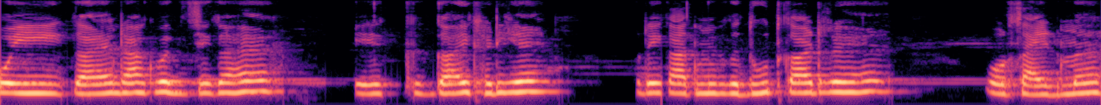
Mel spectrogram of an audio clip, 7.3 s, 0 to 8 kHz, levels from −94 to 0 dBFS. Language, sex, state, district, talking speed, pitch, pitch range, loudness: Rajasthani, female, Rajasthan, Churu, 180 wpm, 245 Hz, 230-260 Hz, -15 LUFS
